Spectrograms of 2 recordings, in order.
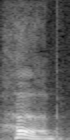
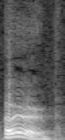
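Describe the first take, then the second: First: It is said the British way, with h. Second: It is said the American way, without h.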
